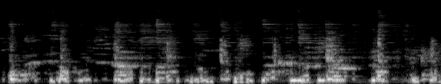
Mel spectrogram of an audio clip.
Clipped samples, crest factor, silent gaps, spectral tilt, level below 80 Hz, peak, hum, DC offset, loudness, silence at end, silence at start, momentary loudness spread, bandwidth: under 0.1%; 16 dB; none; -9 dB/octave; -52 dBFS; 0 dBFS; none; under 0.1%; -19 LUFS; 0 s; 0.1 s; 10 LU; 7 kHz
